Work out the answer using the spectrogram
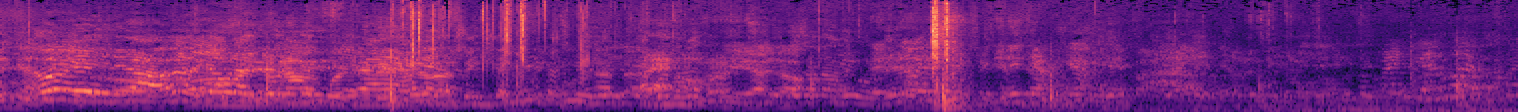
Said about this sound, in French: Tiens, une porte qui s'ouvre.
